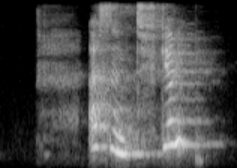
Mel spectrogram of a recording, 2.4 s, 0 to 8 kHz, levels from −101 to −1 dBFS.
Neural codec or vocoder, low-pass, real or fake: codec, 16 kHz in and 24 kHz out, 2.2 kbps, FireRedTTS-2 codec; 7.2 kHz; fake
